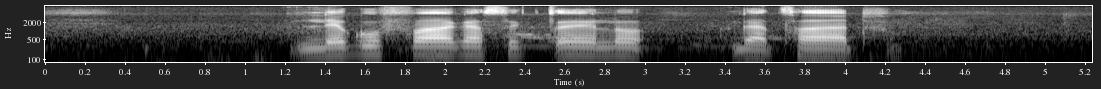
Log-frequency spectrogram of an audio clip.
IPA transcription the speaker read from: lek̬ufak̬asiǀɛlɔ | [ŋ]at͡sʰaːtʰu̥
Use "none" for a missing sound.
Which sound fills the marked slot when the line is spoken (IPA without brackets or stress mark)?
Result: ŋ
